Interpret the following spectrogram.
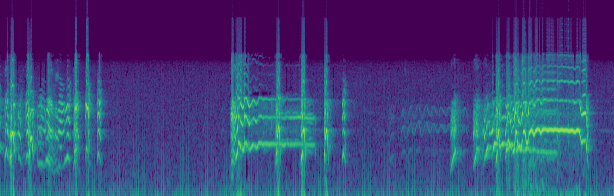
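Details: Coyotes calling as a group: quick bursts of sharp yips open, another yipping burst follows mid-way, then a quiet gap with faint wavering tones before a loud chorus of quavering howls mixed with yips swells near the end.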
